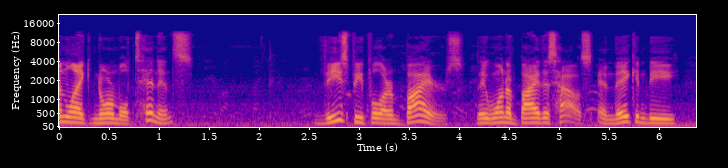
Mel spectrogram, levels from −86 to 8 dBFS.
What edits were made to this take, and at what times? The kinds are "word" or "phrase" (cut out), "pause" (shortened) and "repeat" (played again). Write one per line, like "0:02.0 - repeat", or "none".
0:04.1 - pause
